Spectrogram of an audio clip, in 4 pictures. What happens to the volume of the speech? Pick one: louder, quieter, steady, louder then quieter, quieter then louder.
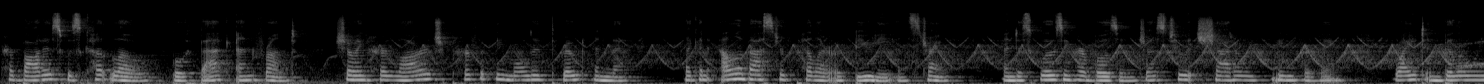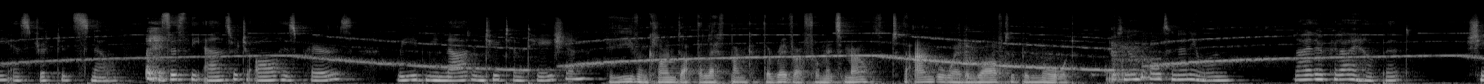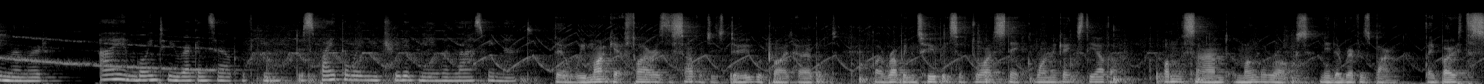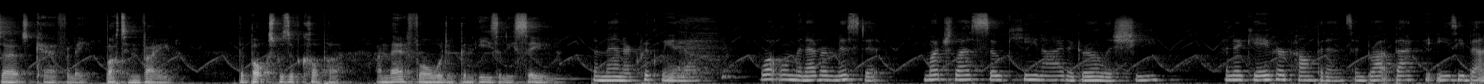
steady.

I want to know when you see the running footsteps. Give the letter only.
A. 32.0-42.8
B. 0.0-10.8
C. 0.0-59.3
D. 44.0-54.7
A.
